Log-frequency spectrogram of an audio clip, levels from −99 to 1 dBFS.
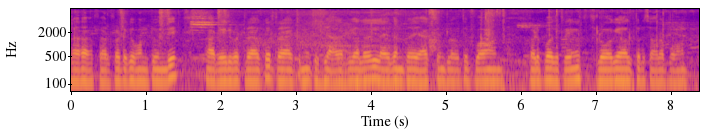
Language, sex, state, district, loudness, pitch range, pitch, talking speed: Telugu, male, Andhra Pradesh, Chittoor, -28 LUFS, 120-125 Hz, 120 Hz, 135 wpm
